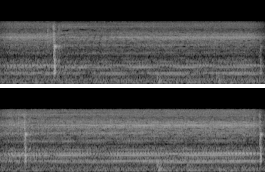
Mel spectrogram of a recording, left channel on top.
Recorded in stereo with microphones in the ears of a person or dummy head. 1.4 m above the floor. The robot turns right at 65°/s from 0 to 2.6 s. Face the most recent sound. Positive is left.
No sound to turn to.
